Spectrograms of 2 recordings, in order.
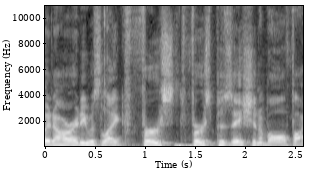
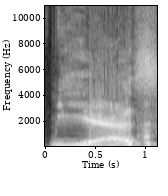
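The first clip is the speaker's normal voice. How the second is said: louder, drawn-out yes; playful, emphatic admission; mock defiant yes; 3 semitones higher, 5 dB louder than usual. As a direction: answer mom with a stretched, louder yes. Replaying his answer to mom.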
